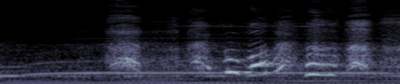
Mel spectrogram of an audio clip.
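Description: A woman crying: a run of gasping, breathy sobs with broken, pitch-bending vocal sounds in the second half, over a held note of background music.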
